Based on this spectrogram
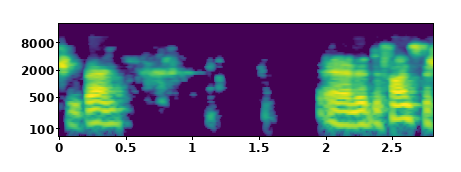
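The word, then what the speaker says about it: shebang: you know hash symbol exclamation mark this is pronounced gbang and and it defines the shell that will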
